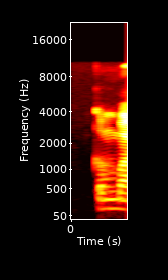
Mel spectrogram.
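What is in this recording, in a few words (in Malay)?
"kembar", Malay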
